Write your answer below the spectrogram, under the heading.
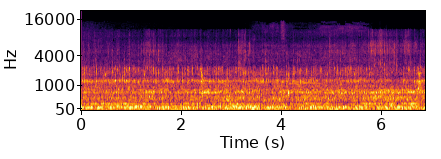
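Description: Wind buffeting a handlebar-mounted camera's microphone on a road bike moving at about 20 km/h: a steady, loud low rumble, with hiss from the tyres on the wet road.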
